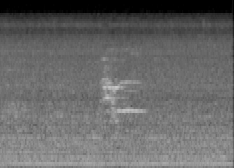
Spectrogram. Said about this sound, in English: Sorry, my cat's crying.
